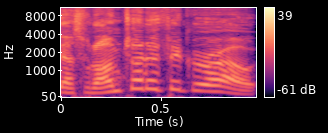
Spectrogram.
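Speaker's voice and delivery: play-acted giggling, high and loud, laughing through words. Retelling a woman who laughed the whole time she answered, imitating her laughing while talking. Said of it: "As she's just laughing this whole time".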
